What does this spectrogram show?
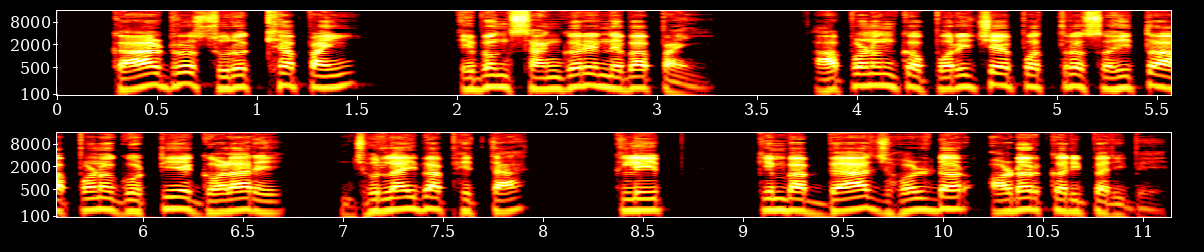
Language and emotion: Odia, neutral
